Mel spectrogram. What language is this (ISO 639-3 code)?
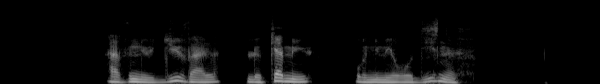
fra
